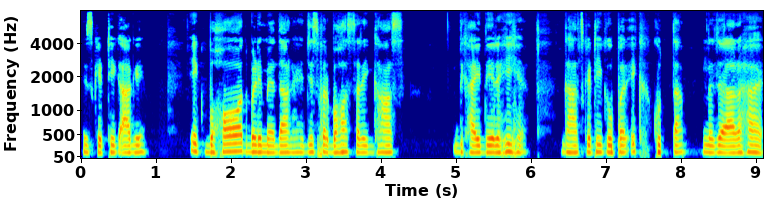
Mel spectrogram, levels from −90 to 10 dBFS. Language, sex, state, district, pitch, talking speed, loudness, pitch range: Hindi, male, Uttar Pradesh, Lucknow, 145 Hz, 180 wpm, -17 LUFS, 140-150 Hz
